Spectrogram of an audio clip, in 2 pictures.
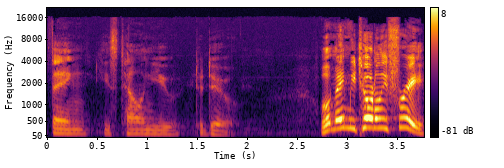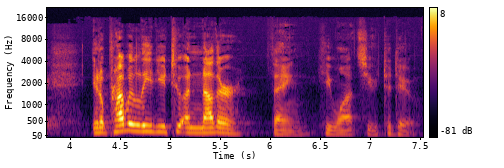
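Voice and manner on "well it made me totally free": high, loud, fast joy; amazed believer. Retold or imitated. Believer marveling at being set free, high and fast. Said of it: "mock believer".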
